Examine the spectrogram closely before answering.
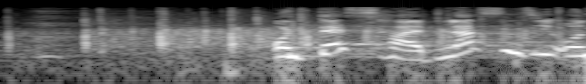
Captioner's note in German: Applaus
